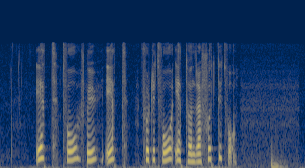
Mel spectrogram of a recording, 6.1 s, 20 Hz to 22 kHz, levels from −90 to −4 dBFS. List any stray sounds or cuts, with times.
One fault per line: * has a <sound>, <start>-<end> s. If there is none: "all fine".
* has a dropout, 1.7-1.7 s
* has a thud, 5.4-5.8 s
